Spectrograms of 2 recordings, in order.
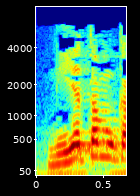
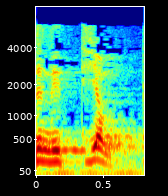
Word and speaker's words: nityam: Niyatam karma. Niyatam is nityam. Taya reversed, that is how it is. Nityam. Some people cannot pronounce nityam, you know. So they made it niyatam.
